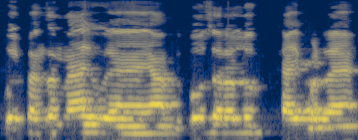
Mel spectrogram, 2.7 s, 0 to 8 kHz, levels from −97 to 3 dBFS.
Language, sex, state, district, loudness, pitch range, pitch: Hindi, male, Bihar, Gopalganj, -12 LUFS, 155-170 Hz, 160 Hz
